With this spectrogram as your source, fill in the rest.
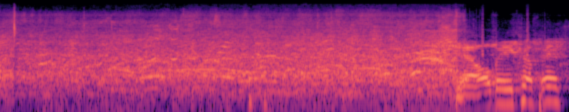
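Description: A large crowd cheers and applauds outdoors.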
